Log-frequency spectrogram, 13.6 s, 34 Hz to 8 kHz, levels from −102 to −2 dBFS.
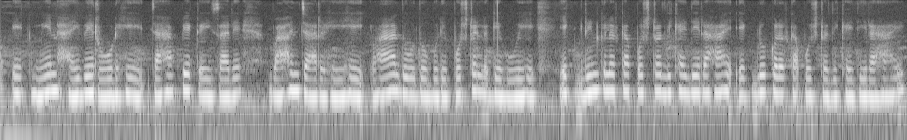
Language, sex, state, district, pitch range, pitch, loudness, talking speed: Kumaoni, female, Uttarakhand, Tehri Garhwal, 180-210 Hz, 190 Hz, -18 LUFS, 170 wpm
